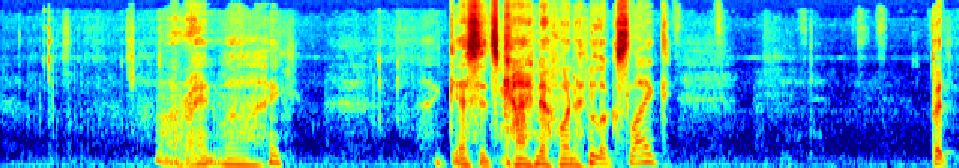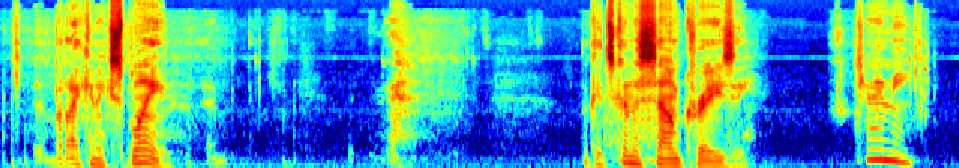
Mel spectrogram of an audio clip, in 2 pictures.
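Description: A man speaks casually and with animation, close by.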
